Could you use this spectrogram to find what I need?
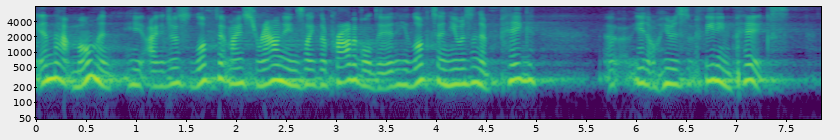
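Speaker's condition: Cleft palate; congenital

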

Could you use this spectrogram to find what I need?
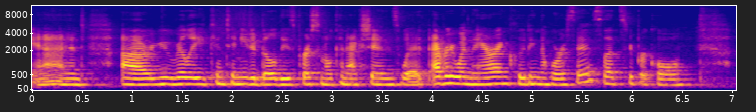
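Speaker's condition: No condition

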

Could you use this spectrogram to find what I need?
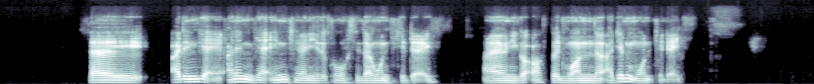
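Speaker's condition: Profound deafness, acquired from meningitis

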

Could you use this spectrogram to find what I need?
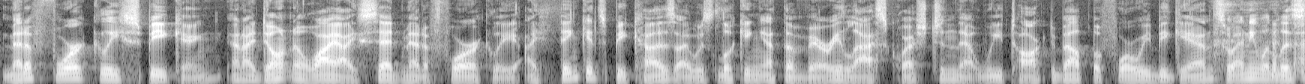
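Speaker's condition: No condition

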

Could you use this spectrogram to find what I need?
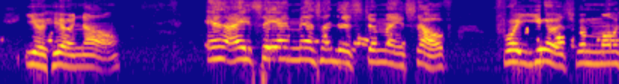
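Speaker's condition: Speech impediment; audible impediment

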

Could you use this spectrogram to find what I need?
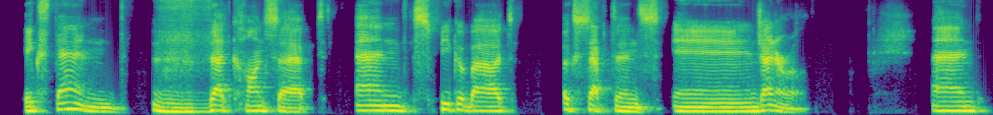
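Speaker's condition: Stutter; lifelong stutter, grew up stuttering in Lebanon, avoided speaking almost entirely for over 25 years; stutter may sound like internet problems, repeated fillers such as eh; prolonged sounds, blocks

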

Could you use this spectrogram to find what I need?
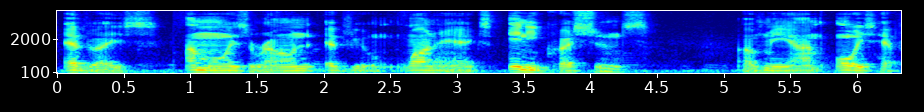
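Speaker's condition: Cerebral palsy; since birth

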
